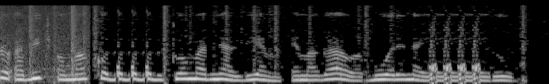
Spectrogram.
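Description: Overdone noise removal sets in at 0.90 s, right after "abich omak", and lasts to the end of this speech clip. The room noise, about 14 dB below the speech, was suppressed far too aggressively. Any frequency band close to the estimated noise level is pushed down or removed outright, and the quieter parts of the speech are lost along with it. The background drops and breaks up into twinkling specks.

Repeated frames cause two stutters. From 1.14 to 1.57 s, a 144 ms block plays three extra times and adds 432 ms. From 4.29 to 4.86 s, the same-length block plays four extra times and adds 576 ms. The 144 ms length fits a run of about six compressed frames that were sent or written more than once, so the decoder replays the same slice. The clip ends up longer by the repeated time.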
